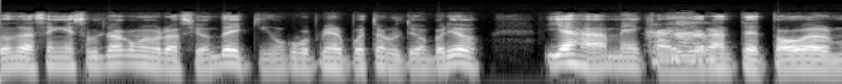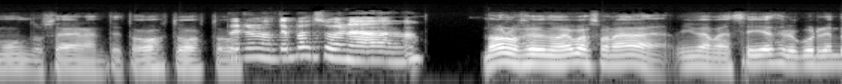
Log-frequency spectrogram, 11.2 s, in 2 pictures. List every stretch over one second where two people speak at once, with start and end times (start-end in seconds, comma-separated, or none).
none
